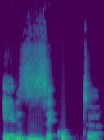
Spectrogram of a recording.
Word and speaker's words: ils écoutent: Porque esse S ele vai fazer a liaison com o E. Então, vai ficar ils écoutent, tá?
